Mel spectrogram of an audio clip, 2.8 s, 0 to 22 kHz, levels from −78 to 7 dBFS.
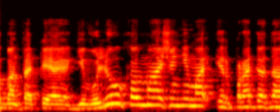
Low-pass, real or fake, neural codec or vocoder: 10.8 kHz; fake; vocoder, 44.1 kHz, 128 mel bands every 256 samples, BigVGAN v2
